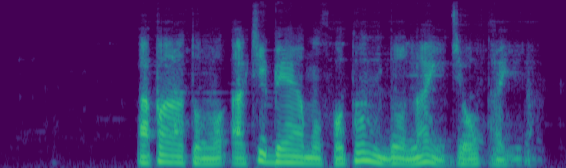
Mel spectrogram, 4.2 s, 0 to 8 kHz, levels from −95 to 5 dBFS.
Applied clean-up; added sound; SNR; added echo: neural mask model DeepFilterNet 3.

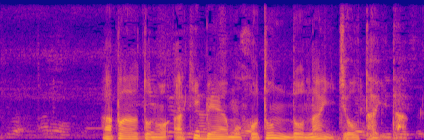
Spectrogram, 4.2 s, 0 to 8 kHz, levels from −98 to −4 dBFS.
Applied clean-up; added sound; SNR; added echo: none; none; none; none.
